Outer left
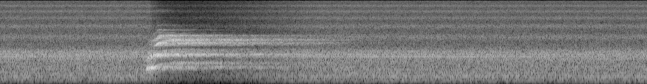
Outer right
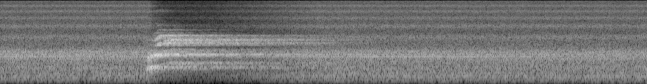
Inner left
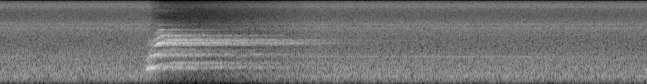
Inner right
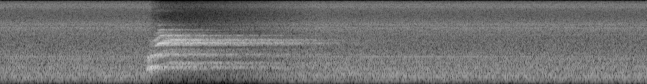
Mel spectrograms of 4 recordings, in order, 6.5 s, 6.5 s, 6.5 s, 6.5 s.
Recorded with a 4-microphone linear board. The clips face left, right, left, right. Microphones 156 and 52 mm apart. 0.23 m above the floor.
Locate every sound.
1.5 s a cat meowing: 75° left (ahead or behind), 0.8 m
